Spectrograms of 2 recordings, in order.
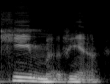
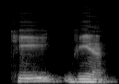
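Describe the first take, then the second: First: A full M sound is made before vient. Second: The M sound is only lightly touched. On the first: The speaker calls it wrong. "Not quim vient" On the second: The speaker calls it right. "lightly touch for the M sound"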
